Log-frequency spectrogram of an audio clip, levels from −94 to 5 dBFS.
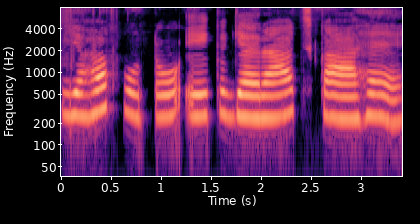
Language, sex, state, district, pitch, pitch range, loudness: Hindi, female, Madhya Pradesh, Dhar, 250 Hz, 240-260 Hz, -16 LUFS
